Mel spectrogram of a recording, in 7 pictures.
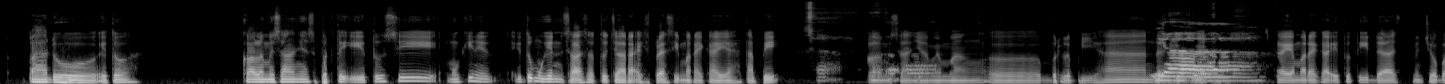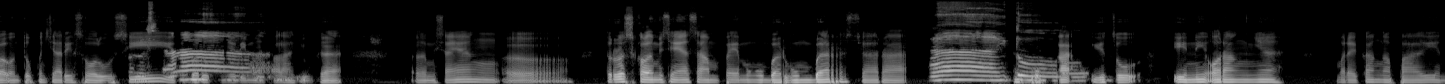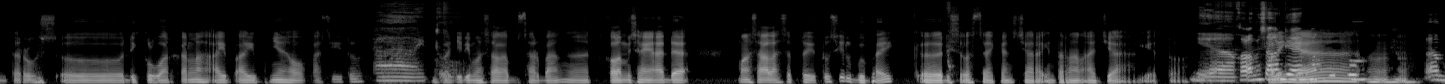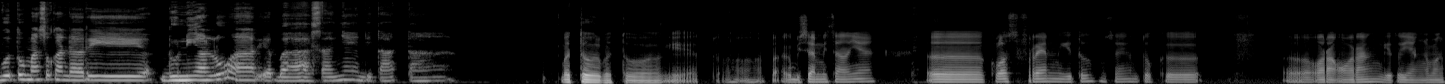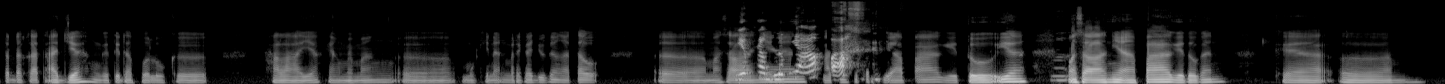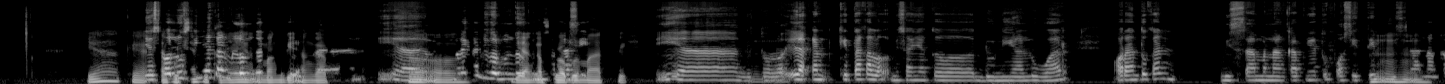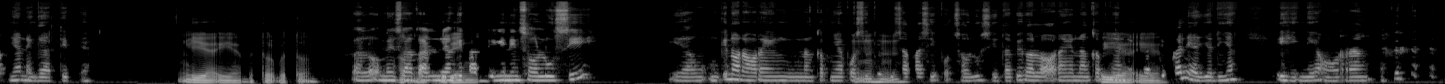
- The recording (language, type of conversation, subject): Indonesian, unstructured, Apa pendapatmu tentang tekanan untuk selalu terlihat bahagia di depan orang lain?
- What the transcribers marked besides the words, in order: other background noise; mechanical hum; static; distorted speech; tapping; drawn out: "Iya"; drawn out: "Berusaha"; in English: "closed friend"; chuckle; unintelligible speech; tsk; laugh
